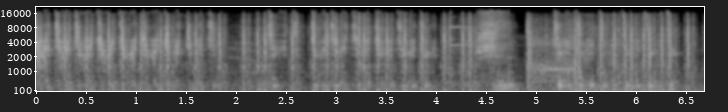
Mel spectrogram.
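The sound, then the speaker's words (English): Rapid, continuous typing on a computer keyboard while looking up the show The Silver Guardian, a fairly loud clatter of keystrokes with a brief pause near the end, and no one speaking. “Maybe just edit in a typewriter noise.”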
